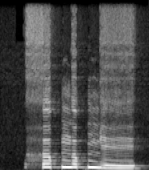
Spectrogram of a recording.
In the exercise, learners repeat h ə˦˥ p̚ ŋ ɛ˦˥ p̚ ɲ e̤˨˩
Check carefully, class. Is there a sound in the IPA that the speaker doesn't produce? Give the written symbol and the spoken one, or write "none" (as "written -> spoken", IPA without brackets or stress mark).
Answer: ɛ˦˥ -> ə˦˥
